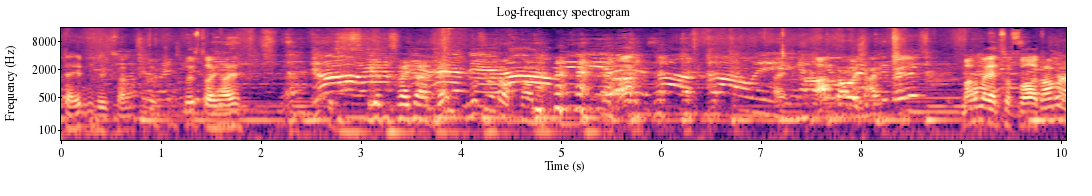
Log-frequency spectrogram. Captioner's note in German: kneipen-begrüssung, geplänkel, etc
